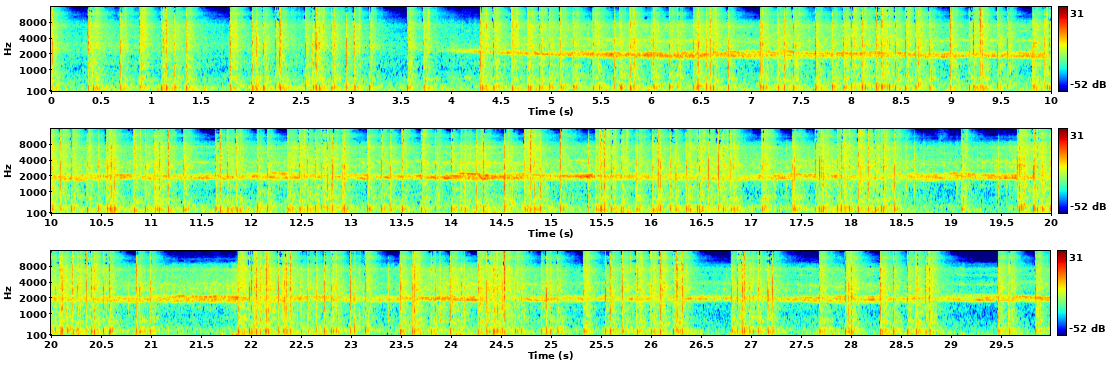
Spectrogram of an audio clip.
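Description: Fireworks display: a rapid, continuous barrage of bursting aerial shells, many bangs a second. A steady high whine joins about four seconds in and holds.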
